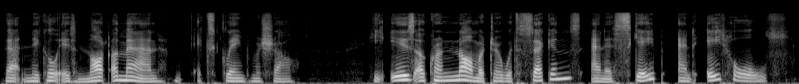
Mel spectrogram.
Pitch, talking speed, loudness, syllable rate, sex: 165 Hz, 145 wpm, -18 LUFS, 4.6 syllables/s, female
